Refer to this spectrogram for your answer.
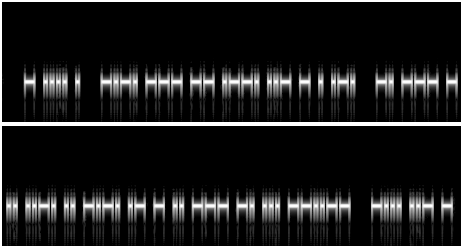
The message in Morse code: THE COMPUTER NOTIFICATIONS, BUT

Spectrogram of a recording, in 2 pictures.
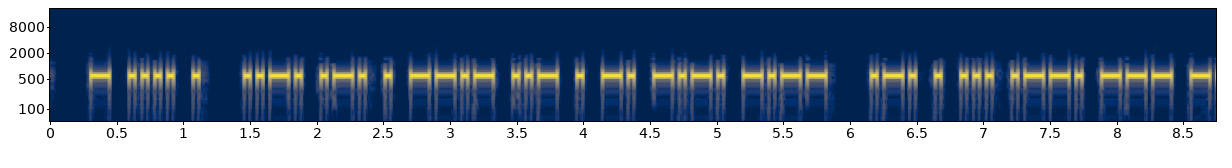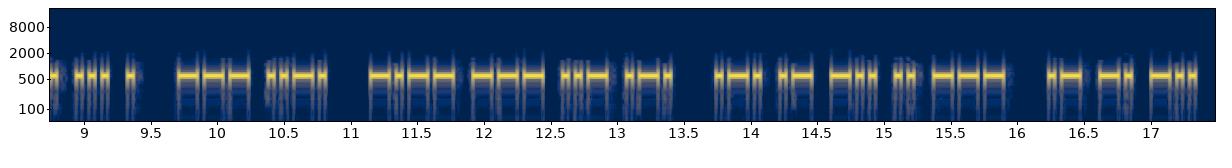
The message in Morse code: THE FREQUENCY RESPONSE OF YOUR RADIO AND

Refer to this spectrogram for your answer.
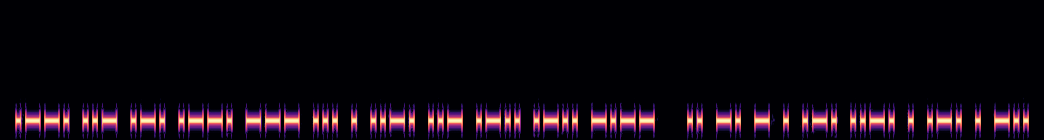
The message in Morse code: PURPOSEFULLY INTERFERED

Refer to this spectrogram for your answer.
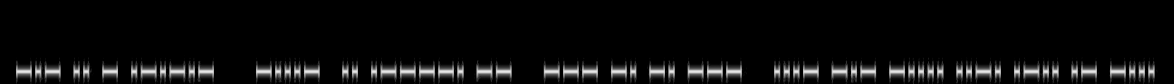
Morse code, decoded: KIT. <BT> I'M ONNO VK6FLAB

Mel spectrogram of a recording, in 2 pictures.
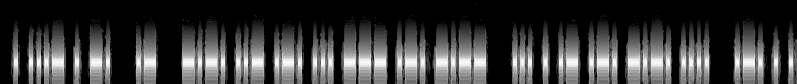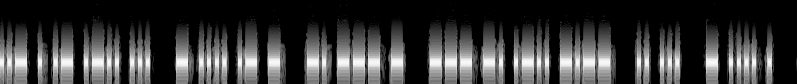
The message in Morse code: EVEN A CURSORY SEARCH REVEALS THAT NOT ONLY IS THE

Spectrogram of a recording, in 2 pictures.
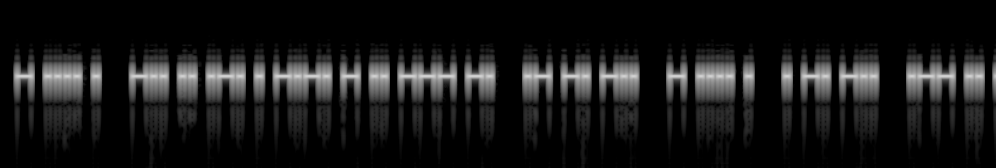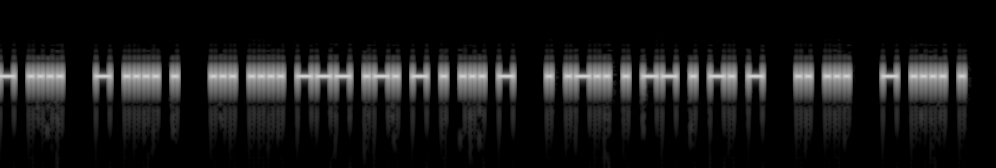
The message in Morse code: THE DIRECTION AND THE END WITH THE SHORTEST ELEMENT IS THE

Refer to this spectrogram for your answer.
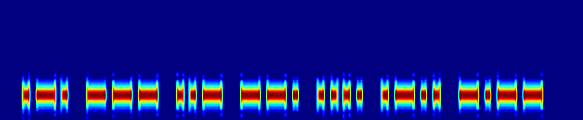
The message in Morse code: ROUGHLY

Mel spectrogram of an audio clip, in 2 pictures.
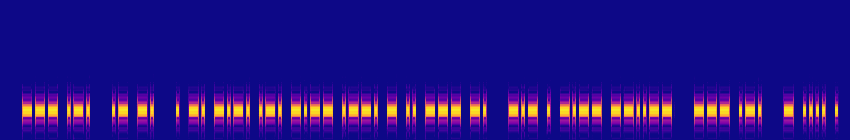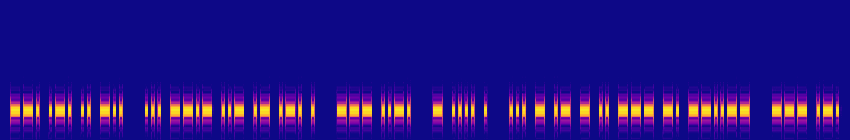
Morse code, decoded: OR AN ENCRYPTION KEY, OR THE GRID SQUARE OF THE STATION, OR

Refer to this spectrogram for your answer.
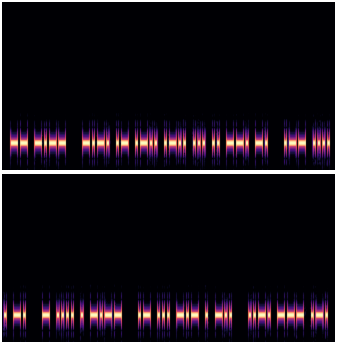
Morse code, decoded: MY CALLSIGN WHEN THEY ASKED FOR

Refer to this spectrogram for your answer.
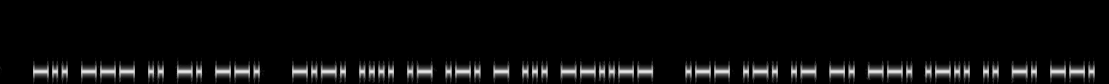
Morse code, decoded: DOING CHARTS, WRANGLING

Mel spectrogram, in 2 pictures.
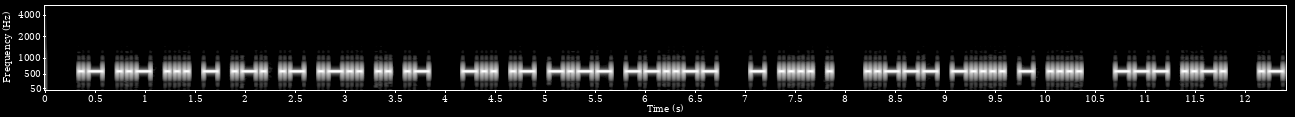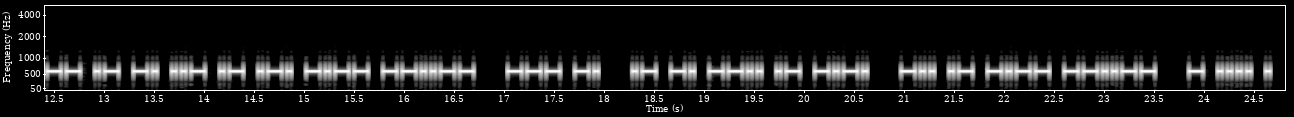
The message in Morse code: AUSTRALIA DAY, THE 26TH OF JANUARY, ON ANZAC DAY, THE

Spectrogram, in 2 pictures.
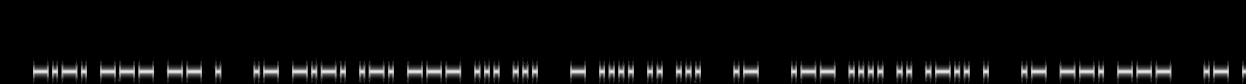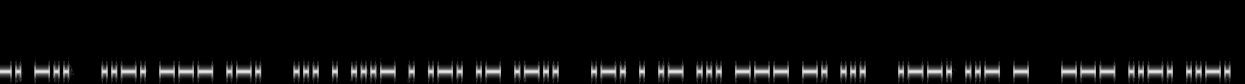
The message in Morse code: COME ACROSS THIS A WHILE AGO AND FOR SEVERAL REASONS PUT OFF

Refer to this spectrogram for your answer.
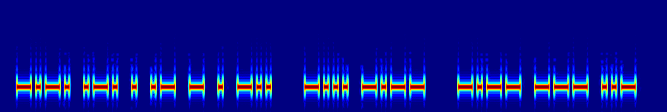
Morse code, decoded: CREATED BY YOU

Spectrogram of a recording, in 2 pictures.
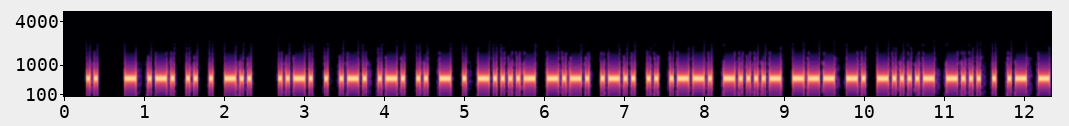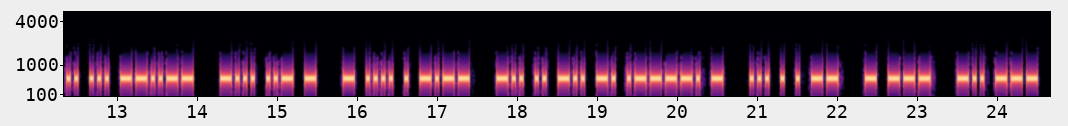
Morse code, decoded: I TRIED FERRITE-CLIP-ON-BEADS, BUT THEY DIDN'T SEEM TO DO

